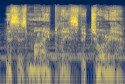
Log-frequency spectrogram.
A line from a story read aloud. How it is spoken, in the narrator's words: he said in a hollow voice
